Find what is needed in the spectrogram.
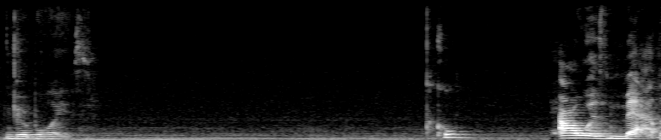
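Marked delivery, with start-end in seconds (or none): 0.0-3.5 very soft, long silences between words; retold icy understatement, barely voiced; stunned deadpan. Woman hearing she is dropped for his boys, quietly unimpressed.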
